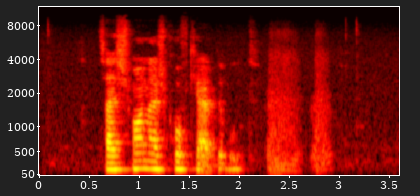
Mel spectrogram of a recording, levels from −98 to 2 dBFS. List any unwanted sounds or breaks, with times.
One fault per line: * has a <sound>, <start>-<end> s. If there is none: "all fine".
* has a throat clearing, 2.2-3.0 s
